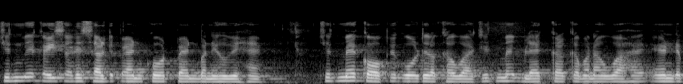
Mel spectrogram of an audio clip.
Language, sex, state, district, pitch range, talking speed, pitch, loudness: Hindi, male, Madhya Pradesh, Dhar, 135-150 Hz, 220 wpm, 140 Hz, -18 LUFS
